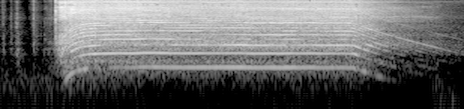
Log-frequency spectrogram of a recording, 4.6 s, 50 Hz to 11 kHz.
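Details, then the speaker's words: Old Black+Decker CHV1410L 16V Dustbuster cordless vacuum, with bad smell: motor spins up to a harsh buzzy high whine, holds and winds down; abnormal motor noise, owner suspects the motor brushes. "it sounds terrible and there's a bad smell. So I think something's going on with the brush in here."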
